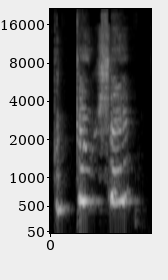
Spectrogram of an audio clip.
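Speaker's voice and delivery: very high squeaky voice; tiny creature, warning; little crab, reluctant. Acted. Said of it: "And Little Crab says".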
